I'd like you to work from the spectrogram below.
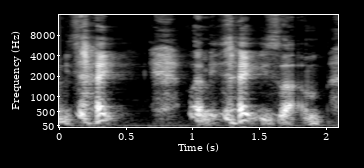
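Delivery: high, breathy, fast through laughter; laughing through words. Real, not acted. Crafter cracking up mid-sentence, laughing through it. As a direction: giggle the words out quickly. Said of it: "I know I'm laughing".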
